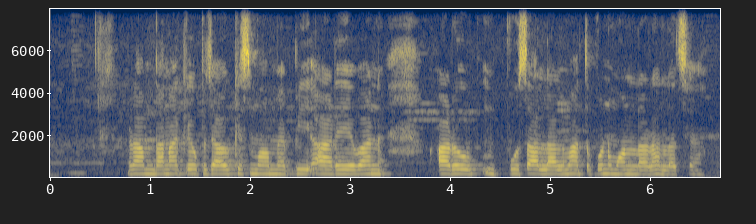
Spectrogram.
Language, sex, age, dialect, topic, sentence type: Maithili, female, 31-35, Angika, agriculture, statement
